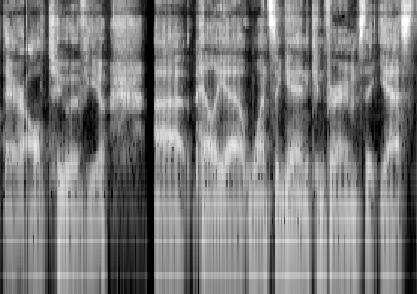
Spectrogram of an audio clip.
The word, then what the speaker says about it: Pelia: How do you say her name? Pelia? – Pelia. – Pelia.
